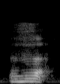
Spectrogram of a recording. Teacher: Vita is pronounced like the V in the word vat. It is a labial, aspirate, vocalized.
